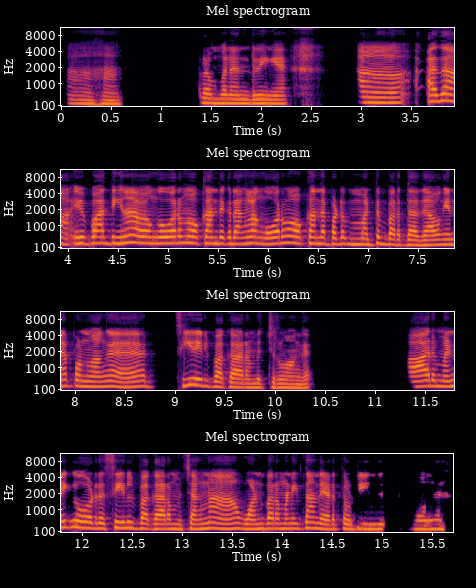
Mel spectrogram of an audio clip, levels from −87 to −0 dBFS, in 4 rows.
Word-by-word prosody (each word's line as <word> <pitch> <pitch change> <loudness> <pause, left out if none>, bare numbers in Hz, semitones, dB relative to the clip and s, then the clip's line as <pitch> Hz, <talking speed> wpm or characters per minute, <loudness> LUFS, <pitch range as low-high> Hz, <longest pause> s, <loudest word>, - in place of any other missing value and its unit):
ஆஹா. 155 -2 -4 1.0
ரொம்ப 180 -1 -2
நன்றிங்க. 170 -1 0 0.9
அ - - +2 0.7
அதான் 270 0 +3
இப்ப 255 -1 +2
பாத்தீங்கன்னா 265 +2 +3
அவுங்க 260 -1 +2
ஓரமா 275 +1 +1
உக்காந்துக்கிறாங்களா, 255 -1 +2
அவுங்க 235 -2 -1
ஓரமா 275 +2 +1
உக்காந்தா 255 -1 +1
படம் 235 -2 -1
மட்டும் 225 +2 -1
பத்தாது. 200 -2 0
அவங்க 205 +2 0
என்ன 240 - +1
பண்ணுவாங்க, 215 -1 0 0.7
சீரியல் 255 -3 +1
பாக்க 195 -1 -1
ஆரம்பிச்சுருவாங்க. 165 -2 -3 1.1
6:00 230 +1 +3
மணிக்கு 255 +4 +1
ஓடுற 220 -2 +1
சீரியல் 235 -2 +2
பாக்க 200 -2 +1
ஆரம்பிச்சாங்கன்னா, 195 +3 0 0.3
9:30 210 +2 0
மணிக்கு 205 0 -2
தான் 230 -1 +2
அந்த 200 - +3
இடத்தை 190 +1 -4
விட்டு 200 +1 -1
எந்திரிச்சு 190 +1 -6 0.2
போவாங்க. 180 +1 -3
215 Hz, 135 wpm, -22 LUFS, 190-250 Hz, 1.1 s, அதான்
